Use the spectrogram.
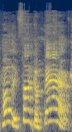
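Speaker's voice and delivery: high shocked outburst; startled yell. Acted. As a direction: blurt it out in shock. Surprised yell at a bear.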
